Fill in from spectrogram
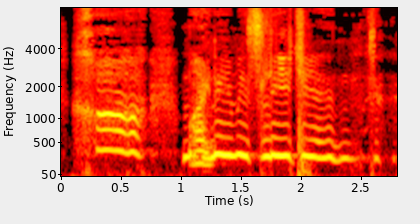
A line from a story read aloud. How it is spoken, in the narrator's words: he said in a creepy voice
